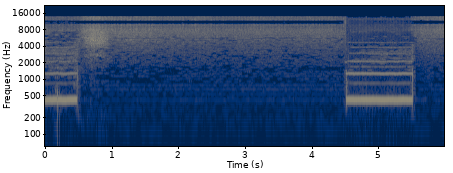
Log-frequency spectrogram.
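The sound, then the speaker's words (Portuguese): A telephone ringing tone sounds on the line: two steady mid-pitched beeps, a short one at the start and a longer one about four seconds later, with quiet line hiss between them. “Tá chamando...”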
